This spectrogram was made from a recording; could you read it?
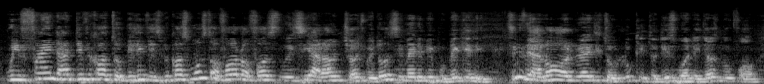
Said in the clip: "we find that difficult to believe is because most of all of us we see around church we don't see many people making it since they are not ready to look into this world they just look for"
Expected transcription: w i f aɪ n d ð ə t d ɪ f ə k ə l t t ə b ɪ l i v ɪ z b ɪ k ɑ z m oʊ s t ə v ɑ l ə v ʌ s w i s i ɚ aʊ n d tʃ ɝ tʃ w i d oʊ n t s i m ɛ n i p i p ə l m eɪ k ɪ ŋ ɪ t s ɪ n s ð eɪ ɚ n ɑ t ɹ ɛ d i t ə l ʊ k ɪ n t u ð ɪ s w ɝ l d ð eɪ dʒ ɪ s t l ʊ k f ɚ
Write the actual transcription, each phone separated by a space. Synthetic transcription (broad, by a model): w i f aɪ n d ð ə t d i f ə k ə l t t ə b ɪ l i v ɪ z b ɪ k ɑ s m oʊ s t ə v ɑ l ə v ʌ s w i s i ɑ aʊ n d tʃ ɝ tʃ w i d oʊ n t s i m ɛ n i p i p ə l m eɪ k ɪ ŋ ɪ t s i n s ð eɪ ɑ n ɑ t ɹ ɛ d i t ə l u k ɪ n t u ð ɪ s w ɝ d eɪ dʒ ɪ s t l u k f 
